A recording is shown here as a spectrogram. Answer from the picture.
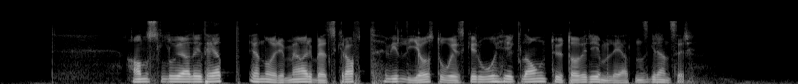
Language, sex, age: Norwegian, male, 42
